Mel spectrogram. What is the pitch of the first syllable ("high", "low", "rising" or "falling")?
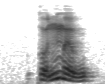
rising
